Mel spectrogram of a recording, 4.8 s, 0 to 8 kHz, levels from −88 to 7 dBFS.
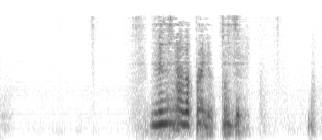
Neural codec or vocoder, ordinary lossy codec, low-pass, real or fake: codec, 44.1 kHz, 0.9 kbps, DAC; MP3, 24 kbps; 7.2 kHz; fake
